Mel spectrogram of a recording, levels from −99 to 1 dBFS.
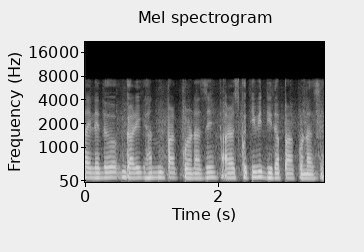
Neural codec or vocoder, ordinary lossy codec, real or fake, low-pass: none; none; real; 7.2 kHz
